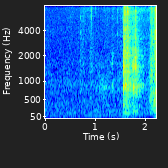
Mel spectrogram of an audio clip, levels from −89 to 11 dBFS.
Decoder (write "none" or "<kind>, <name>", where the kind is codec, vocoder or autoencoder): none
